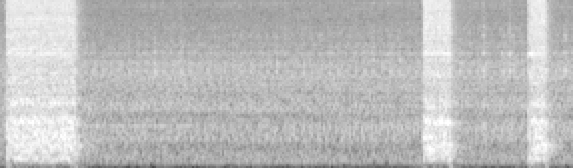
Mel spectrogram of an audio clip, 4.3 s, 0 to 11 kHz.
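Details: 2009 Acura MDX at idle after A123 service: loud hissing bursts come and go irregularly, one about half a second then two shorter, over a faint idle; strange noise, cause unknown.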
